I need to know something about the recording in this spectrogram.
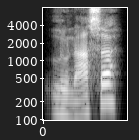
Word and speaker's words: Lughnasadh: But they have it written out the way you would pronounce it. I'm believing the way it would be pronounced is Lunasa.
